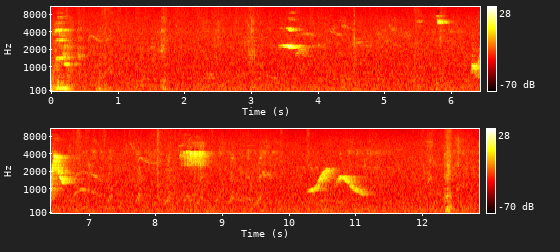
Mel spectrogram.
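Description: Eight-week-old puppies giving short, high-pitched squeaks and yelps as they play-fight, a handful of brief cries a second or two apart, the last ones sliding up and then down in pitch.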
